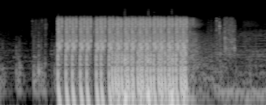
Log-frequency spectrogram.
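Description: Automatic gunfire from PUBG Mobile on the Erangel map: a few quick single shots, then a loud, rapid sustained burst lasting nearly two seconds before it cuts off to quiet.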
